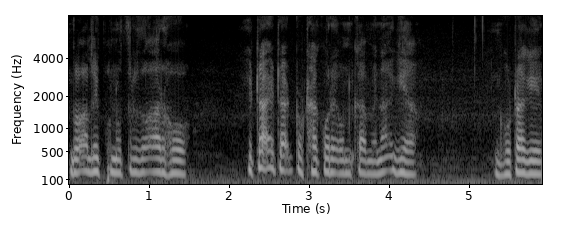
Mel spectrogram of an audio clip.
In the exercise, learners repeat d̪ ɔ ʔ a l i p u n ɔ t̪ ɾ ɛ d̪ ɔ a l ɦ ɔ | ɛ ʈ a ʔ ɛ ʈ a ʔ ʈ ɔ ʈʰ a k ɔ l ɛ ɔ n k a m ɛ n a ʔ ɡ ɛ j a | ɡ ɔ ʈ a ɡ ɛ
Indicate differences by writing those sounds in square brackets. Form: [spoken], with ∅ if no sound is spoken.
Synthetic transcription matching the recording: d̪ ɔ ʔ a l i p [ɔ] n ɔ t̪ ɾ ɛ d̪ ɔ a [ɾ] ɦ ɔ | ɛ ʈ a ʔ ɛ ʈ a ʔ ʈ ɔ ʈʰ a k ɔ [ɾ] ɛ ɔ n k a m ɛ n a ʔ ɡ ɛ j a | ɡ ɔ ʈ a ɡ ɛ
